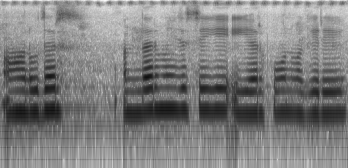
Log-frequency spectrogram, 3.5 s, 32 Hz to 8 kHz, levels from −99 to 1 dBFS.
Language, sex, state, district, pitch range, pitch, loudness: Hindi, female, Maharashtra, Gondia, 200-220 Hz, 205 Hz, -16 LUFS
